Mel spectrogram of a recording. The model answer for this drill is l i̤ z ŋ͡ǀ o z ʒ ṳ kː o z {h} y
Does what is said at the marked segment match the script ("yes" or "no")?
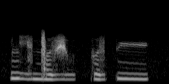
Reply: no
